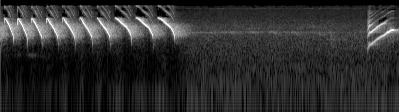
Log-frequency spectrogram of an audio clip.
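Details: Belgian canary song used to train canaries: about ten loud falling whistled notes in quick succession, then a faint thin tone and a short pause before one rising whistle.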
